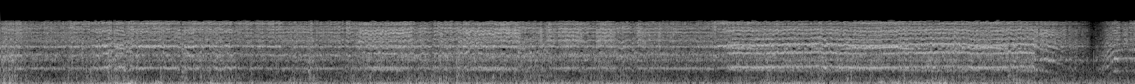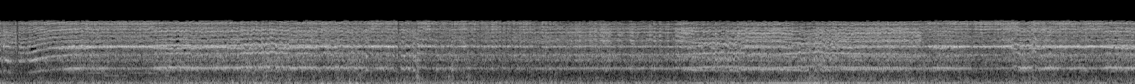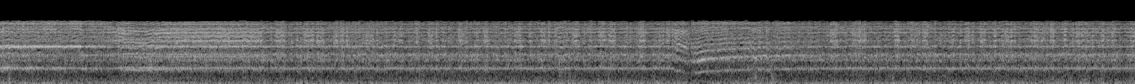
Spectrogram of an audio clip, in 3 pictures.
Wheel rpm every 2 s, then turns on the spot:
200, 200, 190, 200, 200, 120, 190, 200, 200, 200, 200, 200, 200, 200, 190, 190, 200.
none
